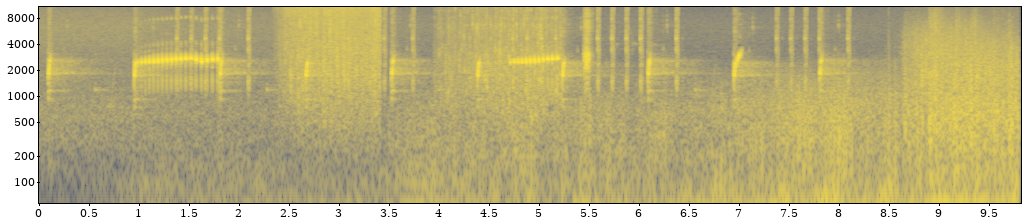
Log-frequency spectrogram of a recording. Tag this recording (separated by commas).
Music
